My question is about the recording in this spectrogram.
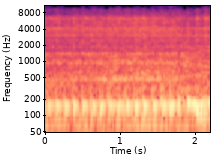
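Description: Music with drums and a held low bass note, no voice over it.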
